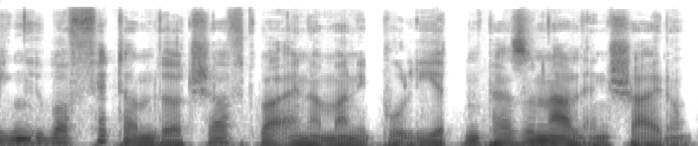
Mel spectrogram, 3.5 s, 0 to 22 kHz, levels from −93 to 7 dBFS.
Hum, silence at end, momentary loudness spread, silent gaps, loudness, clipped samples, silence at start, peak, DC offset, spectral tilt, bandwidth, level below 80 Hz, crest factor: none; 0 s; 6 LU; none; -25 LUFS; under 0.1%; 0 s; -8 dBFS; under 0.1%; -6 dB/octave; 17 kHz; -30 dBFS; 16 dB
